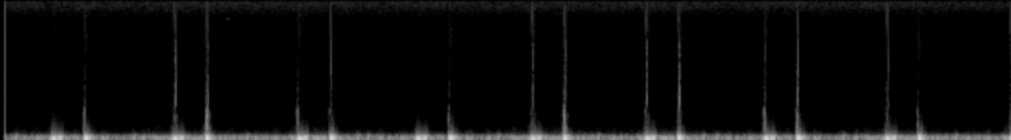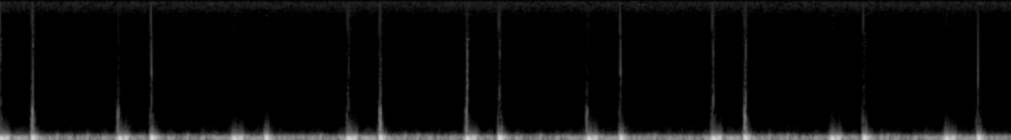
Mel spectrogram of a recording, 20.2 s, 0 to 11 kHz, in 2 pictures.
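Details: Steady, deep paired heartbeat thumps at about 50 beats a minute with a regular lub-dub rhythm: a normal heartbeat.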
